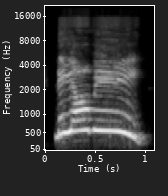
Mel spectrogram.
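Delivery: high, loud delighted call of a name; thrilled shout of hello; excited greeting. Real, not acted. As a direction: call out to a friend who just arrived.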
